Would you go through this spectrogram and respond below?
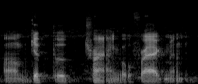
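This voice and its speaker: A man co-hosting a podcast, talking through a review casually and haltingly, as if thinking aloud. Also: very deep voice, fairly even intonation, creaky, bright, forceful tone, low-quality recording. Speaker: podcast co-host. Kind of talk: casual movie review chat.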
